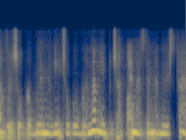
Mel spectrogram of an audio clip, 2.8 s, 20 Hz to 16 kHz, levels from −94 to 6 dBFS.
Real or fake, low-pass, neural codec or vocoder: fake; 7.2 kHz; codec, 16 kHz, 0.5 kbps, FreqCodec, smaller model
